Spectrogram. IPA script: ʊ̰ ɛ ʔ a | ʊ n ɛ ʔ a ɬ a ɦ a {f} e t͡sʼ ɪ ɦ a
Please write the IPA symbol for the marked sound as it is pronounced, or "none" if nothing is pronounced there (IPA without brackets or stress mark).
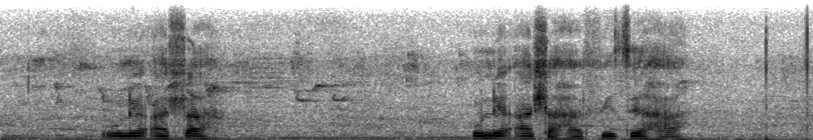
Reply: f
